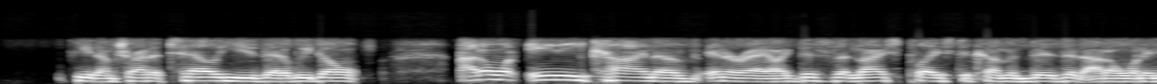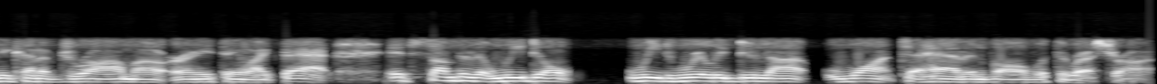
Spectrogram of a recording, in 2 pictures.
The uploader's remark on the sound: Phone Prank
